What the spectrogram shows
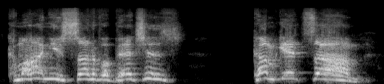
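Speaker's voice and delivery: shrill, loud, high pitched taunting yell. Voicing a character yelling at a zombie crowd: yelling a battle taunt. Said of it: "Alvin just yells at him".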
